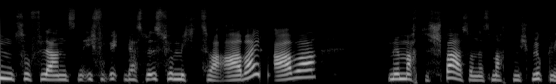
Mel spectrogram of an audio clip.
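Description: At 2.6 to 2.72 s there are chunks out of order. One 40 ms chunk of the speech plays two chunks late, after the audio that should follow it. Nothing is missing, but the sequence is scrambled. It sounds like a brief jumbled stutter with three hard joins.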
